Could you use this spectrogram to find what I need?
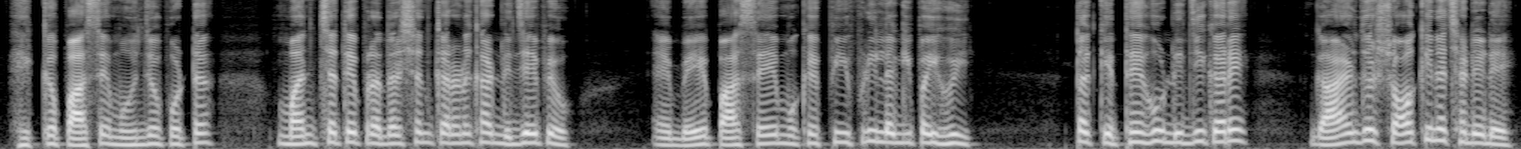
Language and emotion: Sindhi, fearful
